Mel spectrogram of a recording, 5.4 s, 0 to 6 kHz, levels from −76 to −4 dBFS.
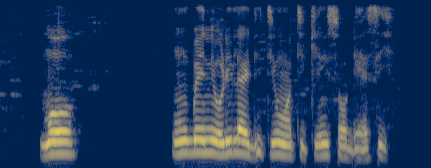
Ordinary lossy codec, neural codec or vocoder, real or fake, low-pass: none; none; real; 5.4 kHz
